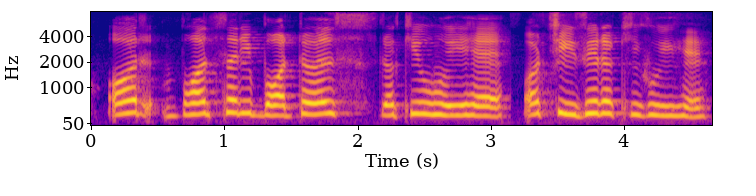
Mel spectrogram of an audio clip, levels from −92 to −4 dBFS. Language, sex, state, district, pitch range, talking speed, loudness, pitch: Hindi, female, Bihar, Supaul, 265-315 Hz, 155 wpm, -16 LUFS, 290 Hz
